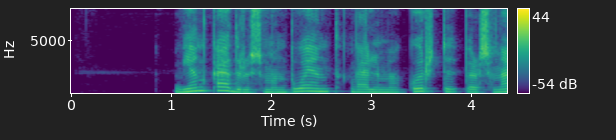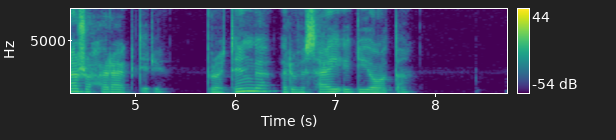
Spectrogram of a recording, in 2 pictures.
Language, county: Lithuanian, Vilnius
